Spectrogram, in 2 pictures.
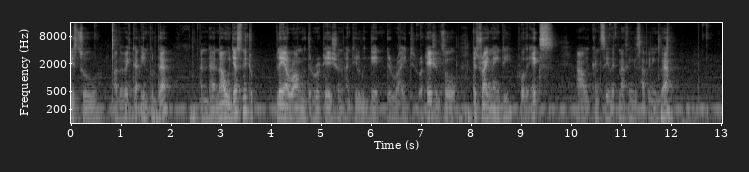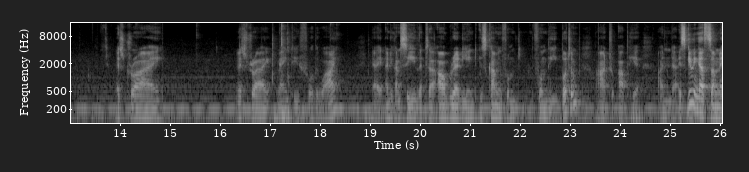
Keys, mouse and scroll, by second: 1.6 `, 6.9 click, 19.4 `.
